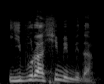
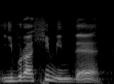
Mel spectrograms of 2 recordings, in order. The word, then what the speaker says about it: 이브라힘: 그 아브라함의 원래 그 코란식 발음은 그 아람어식 발음, 아랍어식 발음은 이브라힘입니다. 그 코란은 아랍어로 기록이 돼 있죠. 이슬람식 발음은 이브라힘인데 한국말 번역에는 그냥 아브라함으로 번역을 한 것 같아요.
